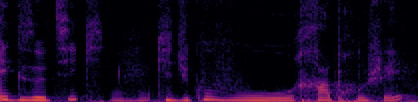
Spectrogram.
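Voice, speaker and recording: Over a very clean recording with a silent background, a woman with a medium pitch and a dark, mellow tone speaks at a very slow pace. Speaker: podcast host. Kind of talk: casual chat.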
